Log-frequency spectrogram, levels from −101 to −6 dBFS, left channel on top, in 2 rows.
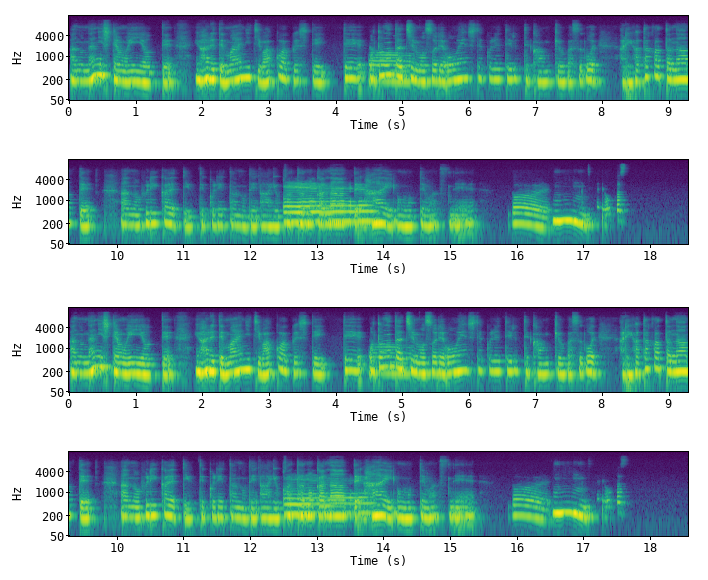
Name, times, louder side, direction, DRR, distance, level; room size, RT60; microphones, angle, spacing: voice 1, 0.0-3.8 4.1-15.3 16.5-17.1, right 1 dB, 25° right, 0.6 m, -19 dB
voice 2, 4.5-5.1 12.5-13.9 15.9-16.5 17.3-17.6, left 3 dB, 55° left, 0.5 m, -21 dB
3.2 x 2.9 x 4.2 m
head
